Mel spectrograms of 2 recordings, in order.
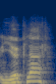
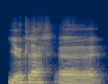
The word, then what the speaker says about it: Jöklar: And in your works, there is also Jöklar. Jöklar, J O with Oh, Jokter. points. Yes. I pronounce it the Icelandic way, but maybe it's No, you're correct, of course, yeah.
